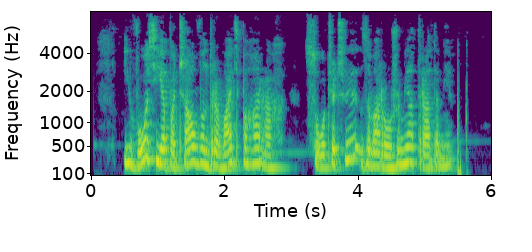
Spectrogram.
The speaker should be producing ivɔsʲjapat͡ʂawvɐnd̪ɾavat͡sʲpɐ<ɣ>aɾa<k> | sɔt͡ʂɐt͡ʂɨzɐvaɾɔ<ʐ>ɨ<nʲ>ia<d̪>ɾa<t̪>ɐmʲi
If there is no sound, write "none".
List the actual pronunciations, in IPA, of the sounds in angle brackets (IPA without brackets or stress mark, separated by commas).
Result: ɣ, x, ʐ, mʲ, t̪, d̪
